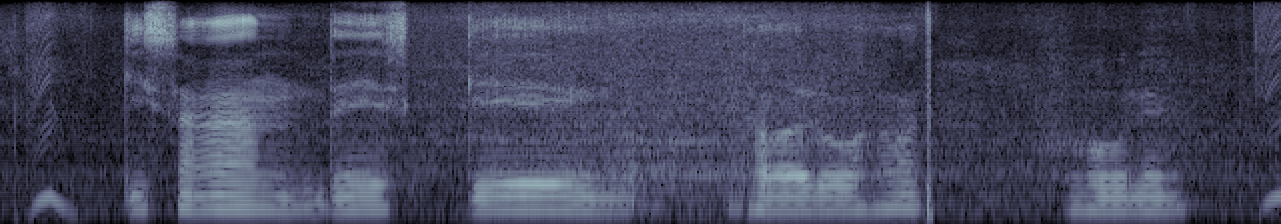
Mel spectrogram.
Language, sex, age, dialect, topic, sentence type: Bhojpuri, male, 18-24, Northern, agriculture, statement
